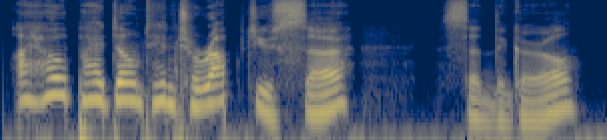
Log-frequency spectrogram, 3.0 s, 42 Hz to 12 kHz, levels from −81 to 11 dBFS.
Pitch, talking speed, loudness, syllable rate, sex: 160 Hz, 200 wpm, -18 LUFS, 5.0 syllables/s, male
